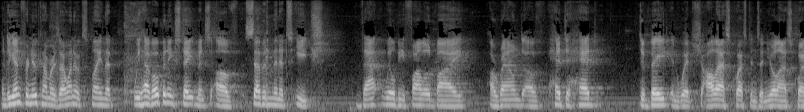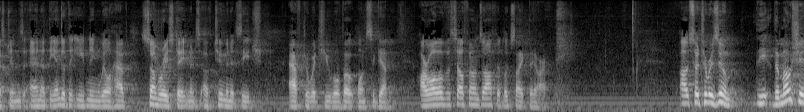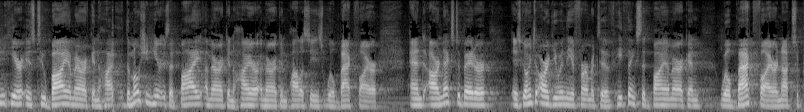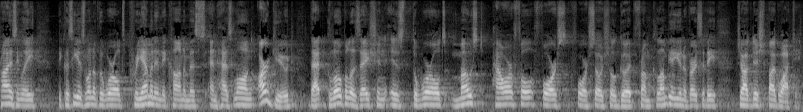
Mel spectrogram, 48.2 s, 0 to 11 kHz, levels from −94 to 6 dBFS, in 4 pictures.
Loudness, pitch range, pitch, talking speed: -23 LUFS, 120-150 Hz, 135 Hz, 180 wpm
